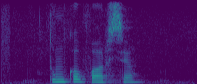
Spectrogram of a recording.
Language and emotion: Russian, neutral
